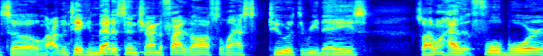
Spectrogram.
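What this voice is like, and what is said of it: Slightly hoarse, congested voice. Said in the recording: “I think I sound a little bit hoarse. I've been coughing a little bit today... I just feel like I'm getting congested”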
